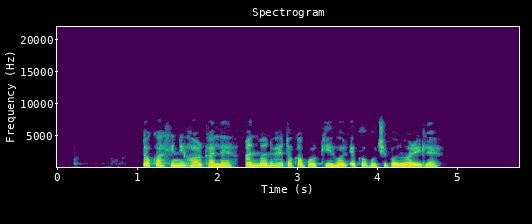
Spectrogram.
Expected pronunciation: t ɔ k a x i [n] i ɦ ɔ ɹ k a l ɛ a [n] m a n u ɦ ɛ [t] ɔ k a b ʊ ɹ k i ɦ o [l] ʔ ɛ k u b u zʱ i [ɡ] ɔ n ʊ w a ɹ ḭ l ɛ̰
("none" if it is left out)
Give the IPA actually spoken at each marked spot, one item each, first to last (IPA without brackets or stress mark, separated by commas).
n, n, t, l, b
